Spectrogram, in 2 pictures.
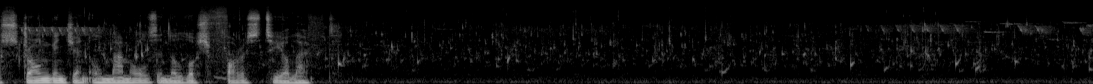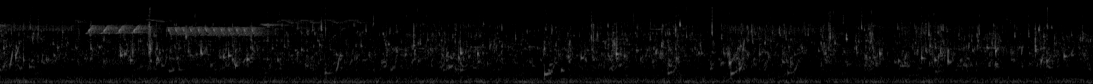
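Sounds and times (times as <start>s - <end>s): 
speech: 0.0s - 3.4s
river water trickling and flowing: 0.0s - 21.8s
faint high bird chirps: 8.8s - 14.4s.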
